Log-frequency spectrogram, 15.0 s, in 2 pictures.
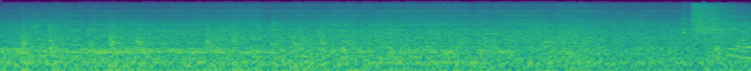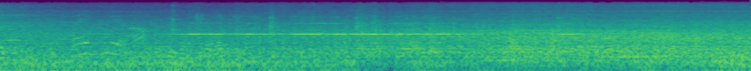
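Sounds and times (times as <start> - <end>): passing train hum: 0.0 - 15.0
train rumbling on track: 0.0 - 15.0.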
